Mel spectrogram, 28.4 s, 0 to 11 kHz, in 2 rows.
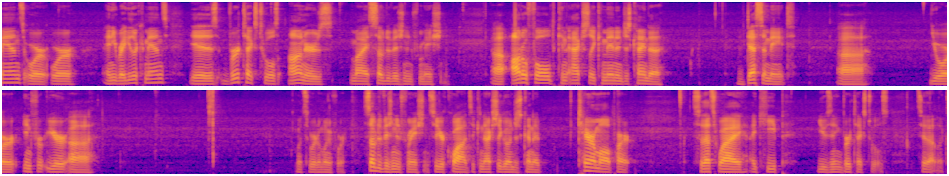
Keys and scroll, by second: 19.3 space.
